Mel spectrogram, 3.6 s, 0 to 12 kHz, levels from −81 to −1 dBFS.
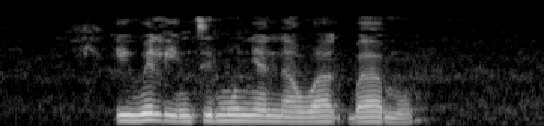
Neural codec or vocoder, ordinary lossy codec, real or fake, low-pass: codec, 16 kHz, 16 kbps, FunCodec, trained on LibriTTS, 50 frames a second; MP3, 48 kbps; fake; 7.2 kHz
